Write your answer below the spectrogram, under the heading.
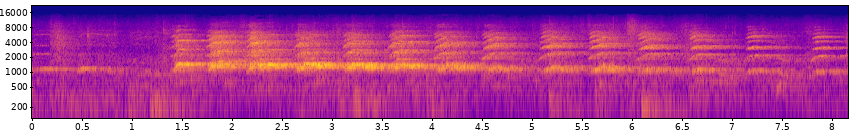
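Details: German Shorthaired Pointer puppies, six weeks old, from one litter, whining steadily in a run of about fourteen bright, harmonic yelping whines, each roughly half a second apart, after a softer opening whimper.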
